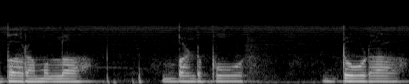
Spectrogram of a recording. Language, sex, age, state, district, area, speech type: Kashmiri, male, 30-45, Jammu and Kashmir, Srinagar, urban, spontaneous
